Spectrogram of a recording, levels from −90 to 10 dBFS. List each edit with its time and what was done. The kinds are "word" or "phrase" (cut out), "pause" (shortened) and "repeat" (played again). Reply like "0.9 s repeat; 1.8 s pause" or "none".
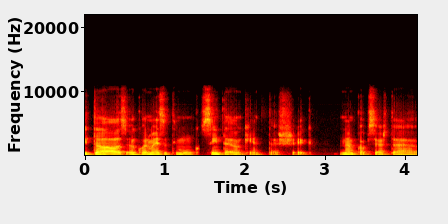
1.4 s word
